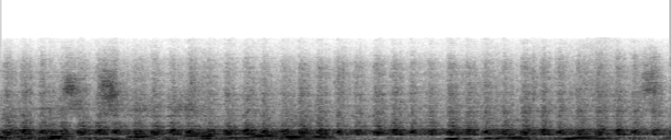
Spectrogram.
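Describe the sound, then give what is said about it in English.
A steady mechanical whir and rumble of a long model freight train powered by four locomotives running continuously around a layout, with a person talking over it throughout. “… takes control of a long freight train powered by four locomotives”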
